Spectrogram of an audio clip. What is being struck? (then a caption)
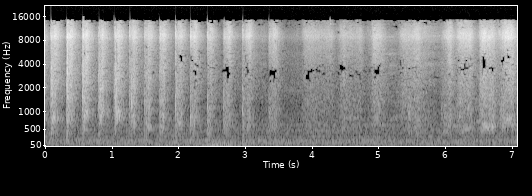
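Woven fabric rug scrubbed with a bristle brush. A small, foamy woven fabric rug on a stone floor is scrubbed vigorously by hand with a hand-held bristle brush. Quick, bright, scratchy strokes come in a steady rhythm at first, blur into a continuous wet rubbing hiss midway, then return as distinct swipes over a faint low hum.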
